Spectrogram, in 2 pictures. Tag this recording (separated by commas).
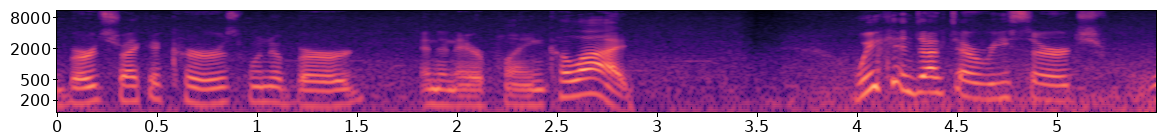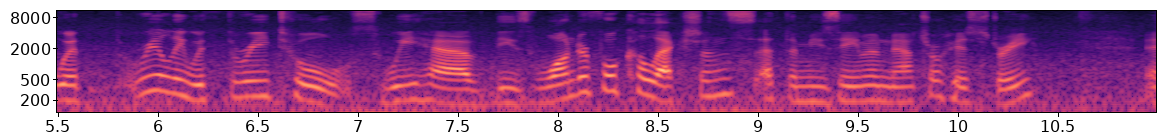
Speech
